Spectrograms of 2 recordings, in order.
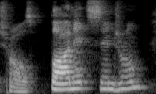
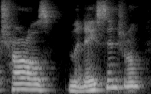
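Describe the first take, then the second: First: The surname sounds like "bonnet," with a final t. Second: The surname sounds like "Monet," with no final t. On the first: The speaker calls it right. "please pronounce it Charles Bonnet syndrome" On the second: The speaker calls it wrong. "the French pronounce bonnet Monet"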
